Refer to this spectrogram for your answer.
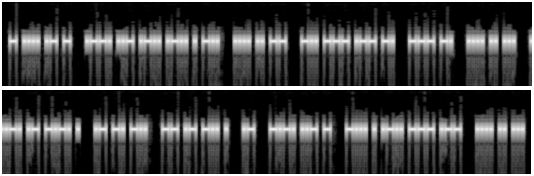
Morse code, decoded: THAT PULLED HIM DOWN ON HIS FACE AND MADE A CUT BELOW HIS

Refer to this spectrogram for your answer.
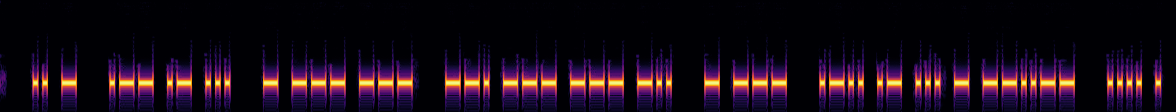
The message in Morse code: IT WAS TOO GOOD TO LAST, HE

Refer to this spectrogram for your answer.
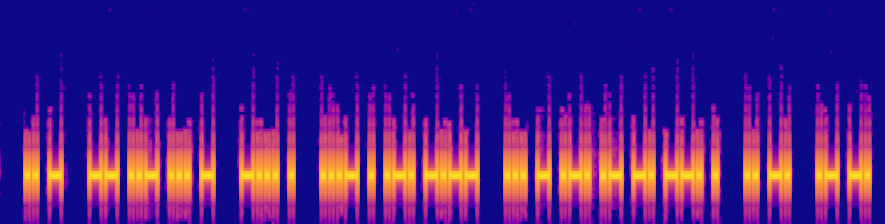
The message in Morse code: IT MUST BE VERY STRANGE IN AN

